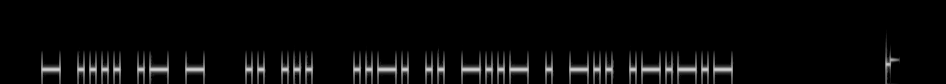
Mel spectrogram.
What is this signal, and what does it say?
Morse code, heard as a keyed tone, about 20 wpm, 700 Hz. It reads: THAT IS FIXED.
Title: Sentences from Top 1100 Words 20wpm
